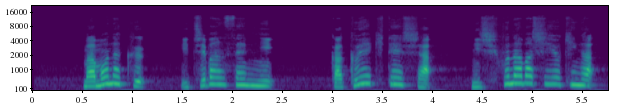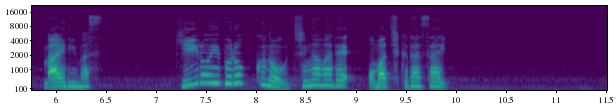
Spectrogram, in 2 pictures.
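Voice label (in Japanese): 接近放送, 女声, 放送は「各駅停車 西船橋行き」です。妙典で、快速 東葉勝田台行きの通過待ちを致します。 TOSHIBAでの収録です。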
